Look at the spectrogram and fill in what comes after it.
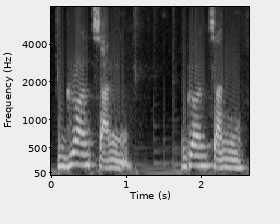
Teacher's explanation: the D will be linked to the A, then you pronounce the D as T. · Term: liaison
